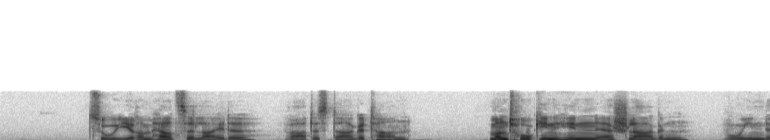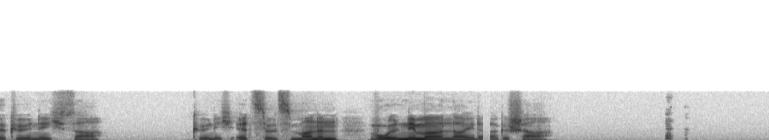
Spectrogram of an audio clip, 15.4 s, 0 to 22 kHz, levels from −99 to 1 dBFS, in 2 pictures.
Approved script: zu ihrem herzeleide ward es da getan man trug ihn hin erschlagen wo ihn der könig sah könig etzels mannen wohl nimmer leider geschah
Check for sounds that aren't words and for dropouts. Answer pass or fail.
fail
